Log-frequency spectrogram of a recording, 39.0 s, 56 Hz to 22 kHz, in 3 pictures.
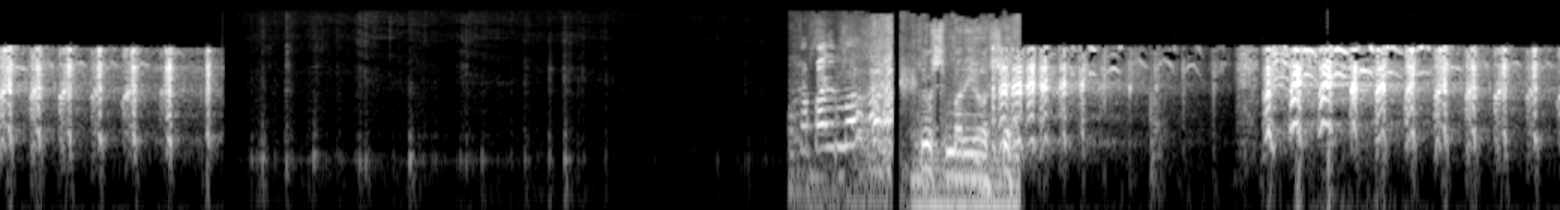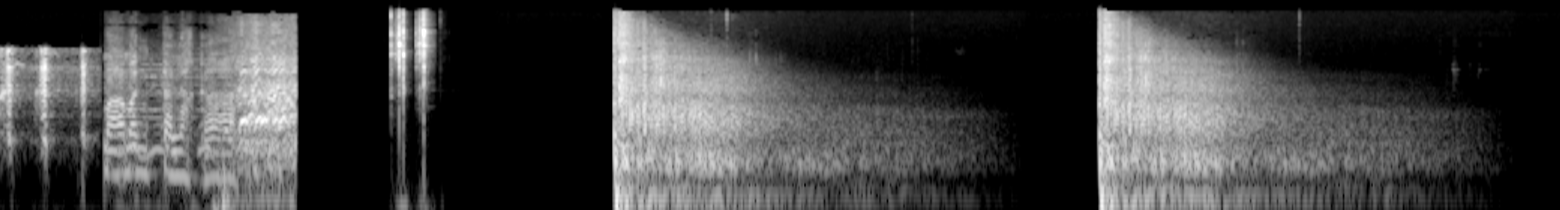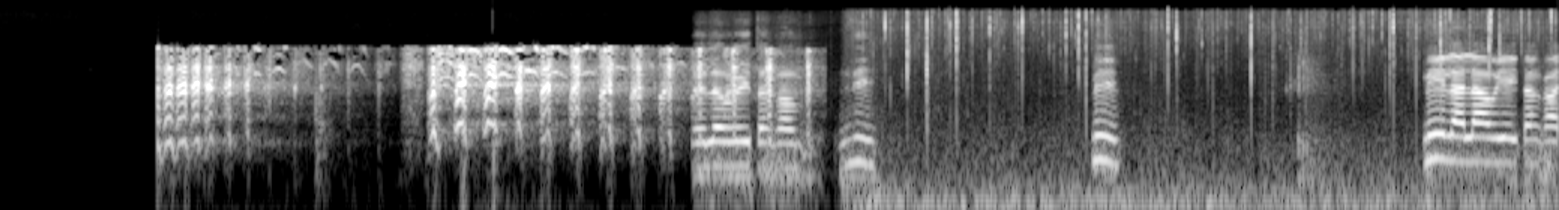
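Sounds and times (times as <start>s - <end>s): snickering laughter: 8.4s - 13.9s, 27.4s - 32.9s.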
